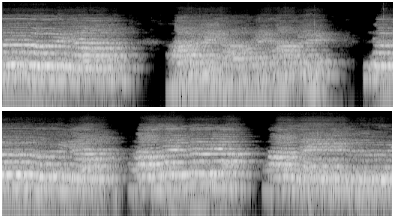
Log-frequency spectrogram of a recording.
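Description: A small church congregation sings a hymn together in sung phrases of about two seconds each, with short breaks between them.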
